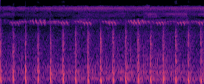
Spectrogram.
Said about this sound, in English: Super Cobra attack helicopters took to the skies on Wednesday to carry on with the exercise.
